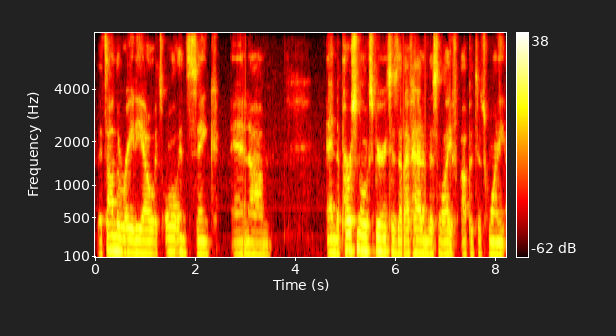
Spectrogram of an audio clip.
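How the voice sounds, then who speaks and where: A man in his forties with a mid-range voice gives a casual, reflective monologue, rambling and halting with many restarts.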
